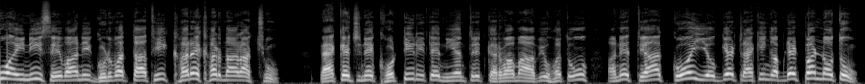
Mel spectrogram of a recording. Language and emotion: Gujarati, angry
